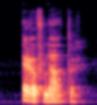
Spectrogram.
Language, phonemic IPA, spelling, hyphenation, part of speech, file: Dutch, /ˈɛr(ə)fˌlaːtər/, erflater, erf‧la‧ter, noun, Nl-erflater.ogg
- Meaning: 1. testator (one who dies having made a legally valid will) 2. bequeather, originator of a heritage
